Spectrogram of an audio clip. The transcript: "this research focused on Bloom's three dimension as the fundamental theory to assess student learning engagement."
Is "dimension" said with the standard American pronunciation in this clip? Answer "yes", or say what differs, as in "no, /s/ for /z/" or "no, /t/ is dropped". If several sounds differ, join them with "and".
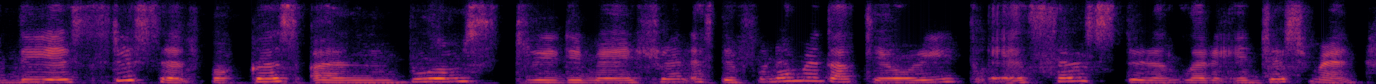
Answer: yes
